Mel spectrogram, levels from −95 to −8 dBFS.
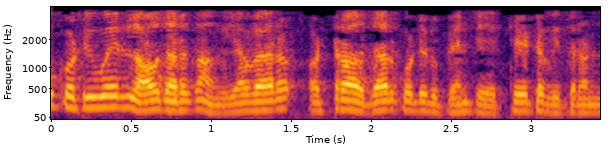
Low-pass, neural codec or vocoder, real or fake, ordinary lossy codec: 3.6 kHz; codec, 16 kHz, 16 kbps, FreqCodec, smaller model; fake; MP3, 24 kbps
